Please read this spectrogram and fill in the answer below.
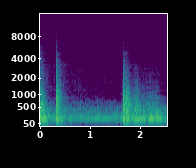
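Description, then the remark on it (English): Two sharp metallic clunks, a second or so apart, as a door lock is opened, over a low steady background rumble. No one speaks. “It's at the door. Get ready. It's opening the lock.”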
